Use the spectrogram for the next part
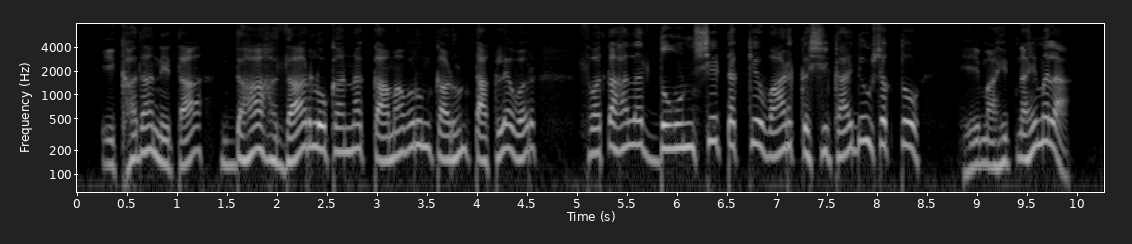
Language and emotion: Marathi, disgusted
